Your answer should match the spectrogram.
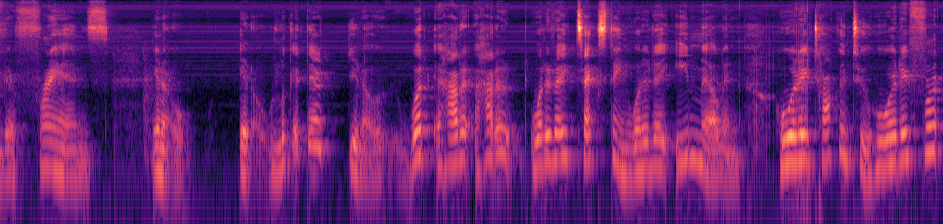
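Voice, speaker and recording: A woman's voice: low voice, creaky, a little mellow. A woman giving an informal relationship advice monologue, speaking emphatically and bluntly, admonishing and repeating phrases for stress. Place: at home.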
